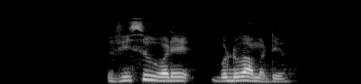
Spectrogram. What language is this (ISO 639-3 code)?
kvx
